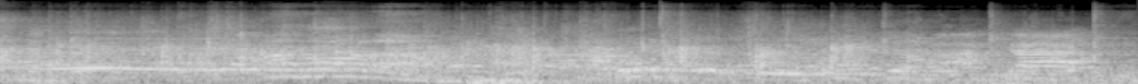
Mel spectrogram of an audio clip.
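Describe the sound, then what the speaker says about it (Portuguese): An audience at a state LGBT gathering breaks into sustained, dense applause mixed with crowd chatter, with voices talking throughout. "Aplausos"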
